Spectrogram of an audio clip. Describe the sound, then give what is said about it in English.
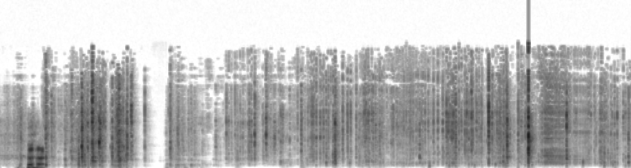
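The packaging of a One Piece Monkey D. Luffy figure being opened, with everything taped: continuous crinkling plastic with sharp tearing and peeling of tape, irregular rustles and clicky snaps throughout, and a brief voice at the very start. “Everything taped. Listen to that efficient packaging.”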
